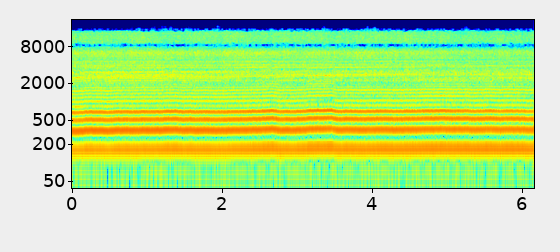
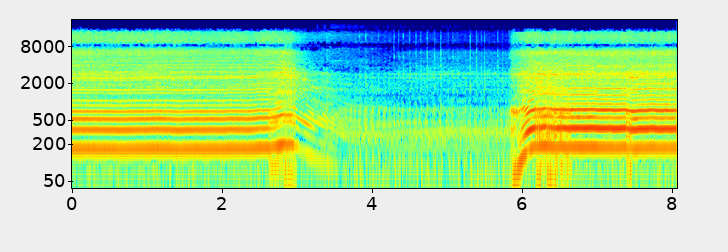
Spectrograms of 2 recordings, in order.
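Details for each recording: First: Stihl MS661 C-M chainsaw rebuilt after being declared a total loss, cold start on dry carburetor, first cuts; slightly rough gurgling four-stroking, then pitch lifting as the M-Tronic electronic carburetor dials in its tune. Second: Rebuilt Stihl MS661 C-M chainsaw cutting after cold start, M-Tronic carburetor building heat and adjusting fuel; clean high scream pulling down under cut and snapping back to full revs, textbook normal operation.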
